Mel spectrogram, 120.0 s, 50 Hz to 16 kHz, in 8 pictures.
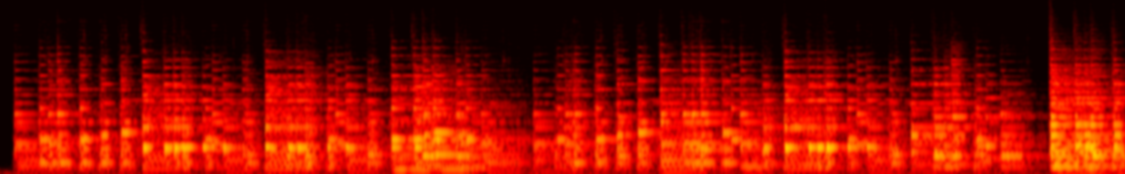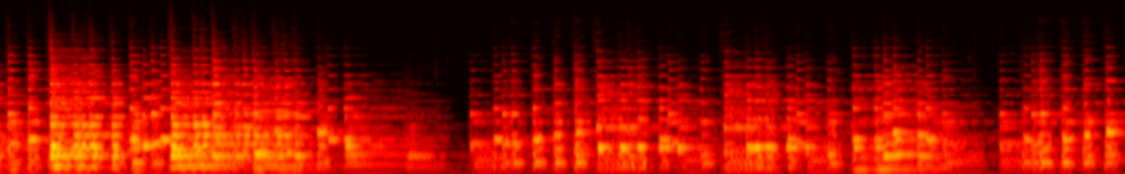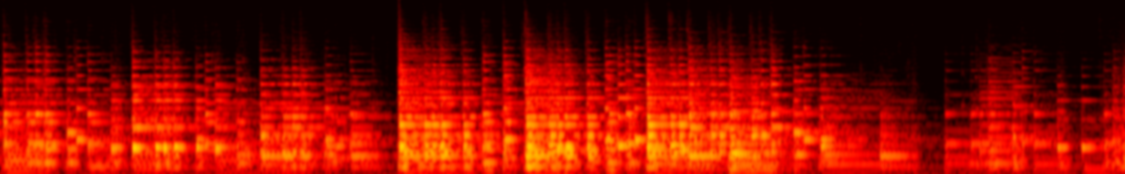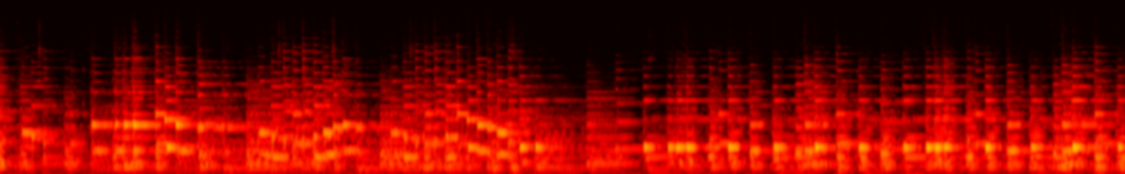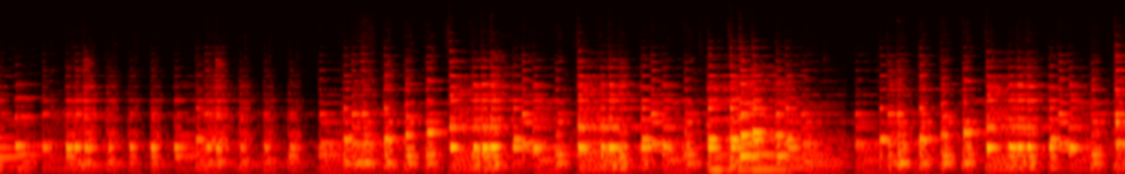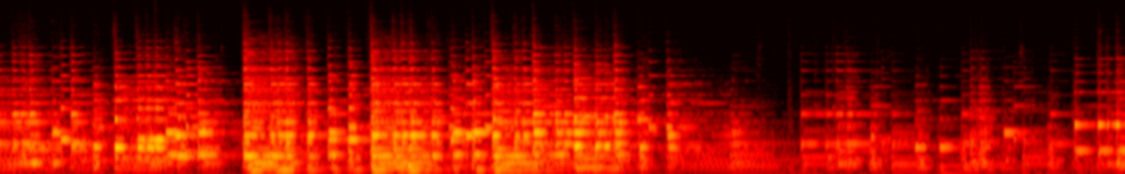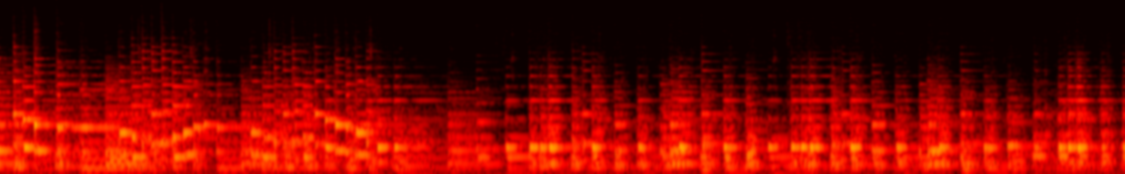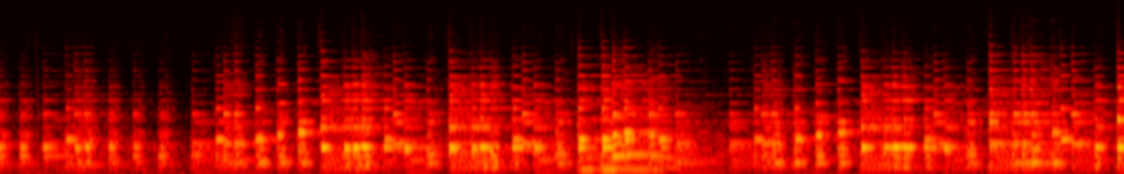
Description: Fortepiano music from the early 1800s.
